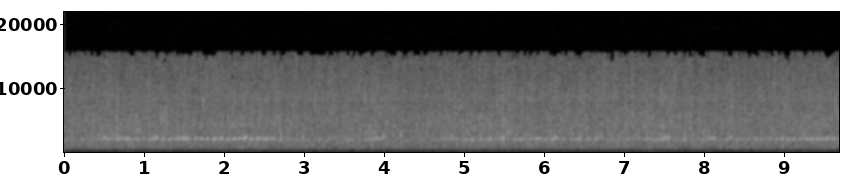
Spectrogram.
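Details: High pulsed trills of Kajika frogs, whose voice resembles a bird's or an insect's, rise from a clear stream: a long rattling run near the start, then two further bursts, all over a continuous wash of running water.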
